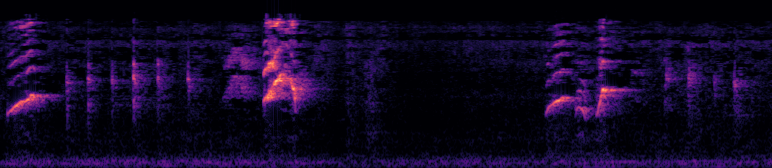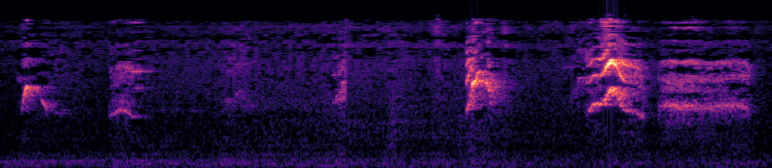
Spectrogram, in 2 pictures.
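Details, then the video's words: Cockatiel singing, used to train lazy or baby birds to copy its voice: short rising whistled notes and squawky chirps in separate bursts every second or two, with soft hum between phrases. "Cocok buat pemasteran falk yang malas bunyi langsung nyaut pemasteran cockatiels"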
